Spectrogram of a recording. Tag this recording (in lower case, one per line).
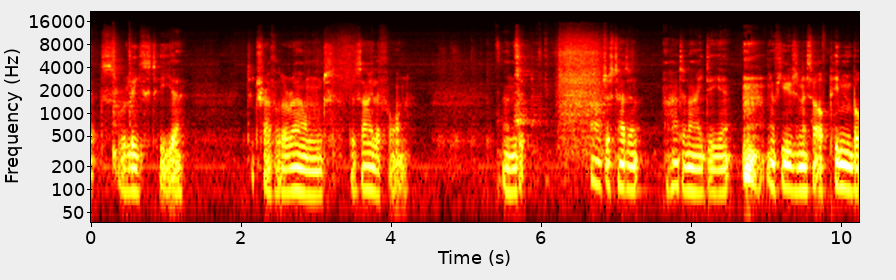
speech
